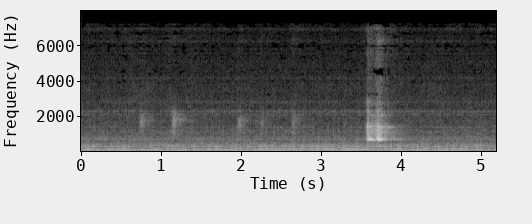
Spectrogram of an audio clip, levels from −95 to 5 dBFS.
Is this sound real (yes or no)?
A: no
